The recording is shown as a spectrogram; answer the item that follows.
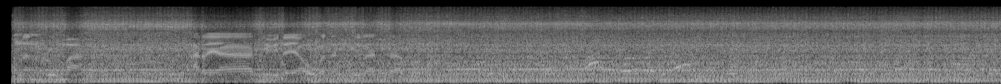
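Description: Small engine mounted on a bore pile drilling rig running steadily at a constant speed, with a man's voice calling out briefly about two seconds in.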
